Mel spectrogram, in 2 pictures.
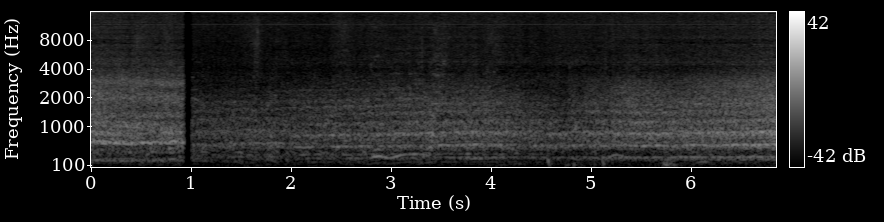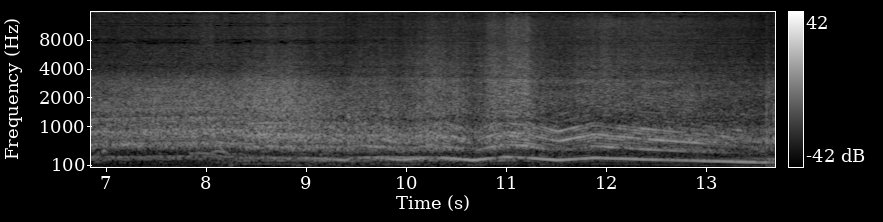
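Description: A rally car engine revs hard, rising and falling as the car approaches and passes close by.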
